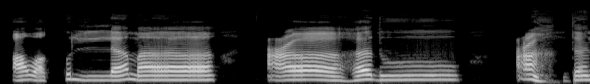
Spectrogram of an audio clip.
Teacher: یہاں پر میں نے یہ دیکھیں ہا کس طرح سے پڑھی ہے، یہ ہا حلوے والی ہا نہیں ہے، ہا ایک حلق سے ادا ہوتی ہے اور یہ سینے والے سائڈ سے ادا ہوتی ہے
